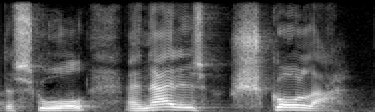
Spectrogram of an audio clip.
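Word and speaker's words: школа: school and that is shkola shkola and you might see sh cola and you're in the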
